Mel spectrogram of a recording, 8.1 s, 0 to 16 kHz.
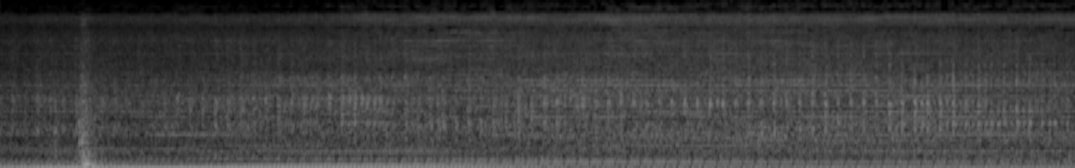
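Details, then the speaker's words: Mercedes V8 at idle with a loud, fairly regular knock over the rumble, about two or three beats a second, likened to a drum line; source not yet pinned down. "god sound like it's coming from this area that sound like the drum line at a football game what is that i can't tell where it's coming from"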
